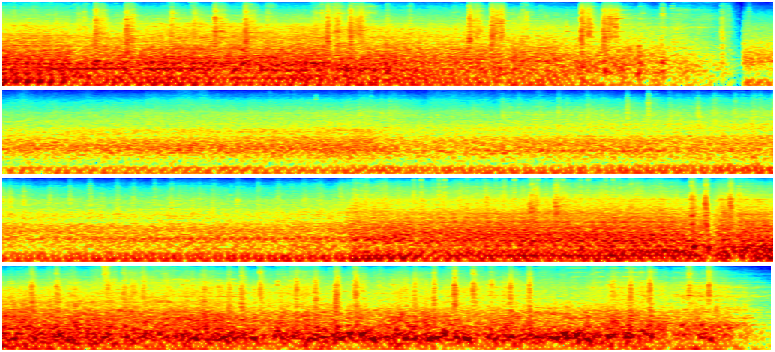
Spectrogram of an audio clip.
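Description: A narrow-gauge diesel locomotive hauling coaches runs past, its engine rumbling under the clatter of wheels over the rails. The sound breaks off abruptly about seven seconds in and resumes quieter, then swells from about nineteen seconds in as the train comes close and passes.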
